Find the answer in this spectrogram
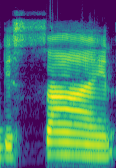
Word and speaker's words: design: And how about silent G? There's sign, design, align. That G is doing nothing at all.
